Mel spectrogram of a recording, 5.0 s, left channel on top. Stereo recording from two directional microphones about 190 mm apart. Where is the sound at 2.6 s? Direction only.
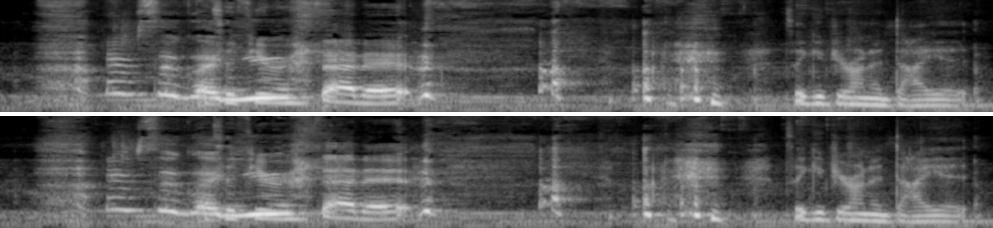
60° left (ahead or behind).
